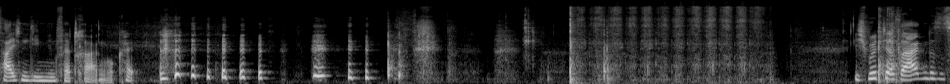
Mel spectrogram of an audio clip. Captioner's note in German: gelächter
